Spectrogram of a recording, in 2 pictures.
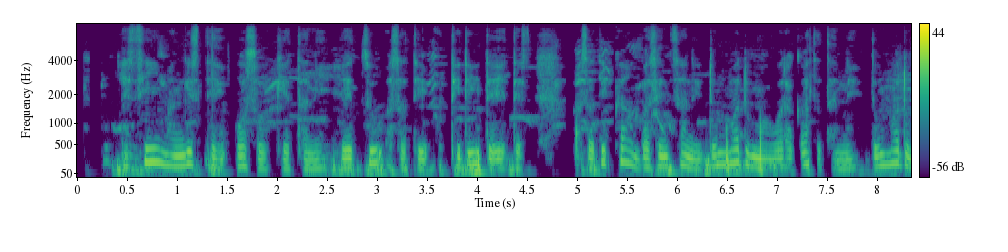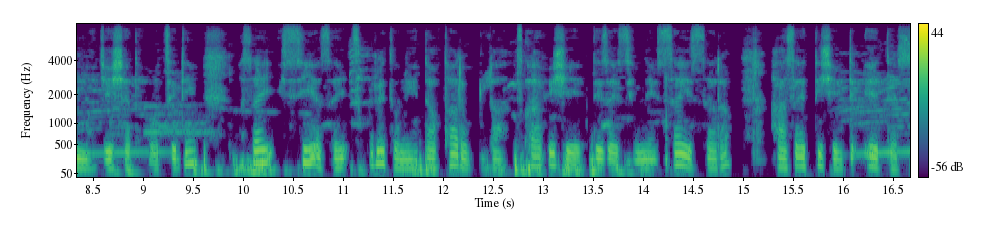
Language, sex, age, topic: Gamo, male, 25-35, government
